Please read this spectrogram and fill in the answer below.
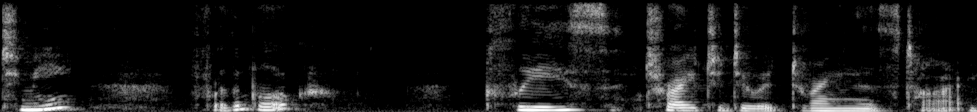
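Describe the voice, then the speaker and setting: A woman's voice is somewhat breathy, with lively intonation. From Netherlands. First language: Dutch. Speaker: artist. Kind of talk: direct-to-camera appeal. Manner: halting.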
